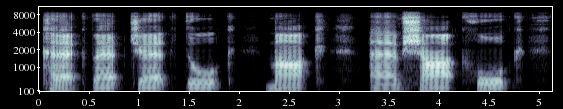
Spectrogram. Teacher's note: They've all got that plosive K sound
